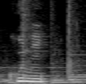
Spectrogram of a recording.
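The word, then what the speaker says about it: 国: prononce là en l'occurrence celui ci c'est le candy qui se dit kuni c'est le pays donc là il faudra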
